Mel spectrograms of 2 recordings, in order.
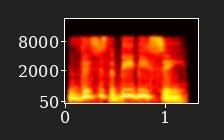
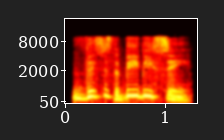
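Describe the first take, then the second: No difference in how they are said.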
